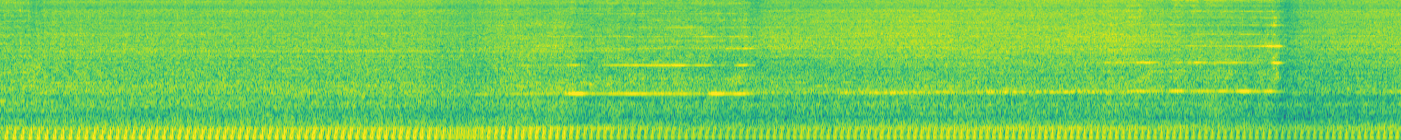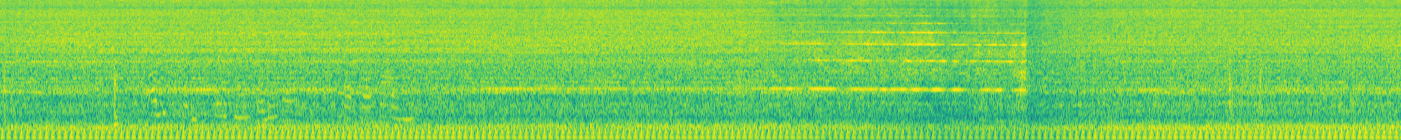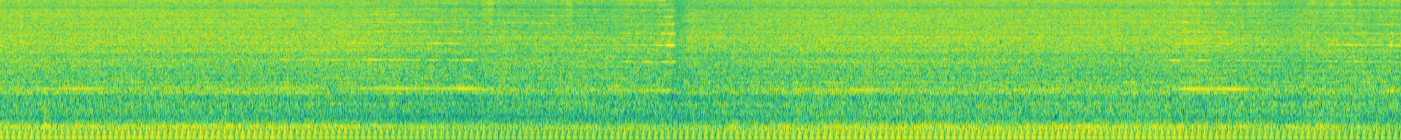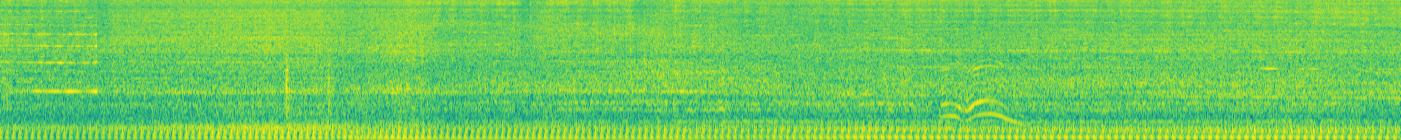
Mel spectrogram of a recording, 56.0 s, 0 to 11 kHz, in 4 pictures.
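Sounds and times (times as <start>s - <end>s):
sawmill machinery running: 0.0s - 56.0s
high machine whine: 51.0s - 56.0s.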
